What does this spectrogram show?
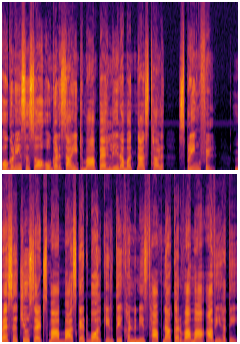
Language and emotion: Gujarati, neutral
